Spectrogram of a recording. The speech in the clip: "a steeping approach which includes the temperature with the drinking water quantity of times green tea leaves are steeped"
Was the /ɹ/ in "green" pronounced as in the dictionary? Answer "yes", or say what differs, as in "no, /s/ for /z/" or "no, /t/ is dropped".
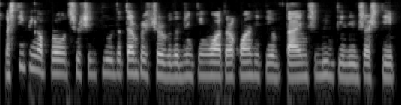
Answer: no, /ɹ/ is dropped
